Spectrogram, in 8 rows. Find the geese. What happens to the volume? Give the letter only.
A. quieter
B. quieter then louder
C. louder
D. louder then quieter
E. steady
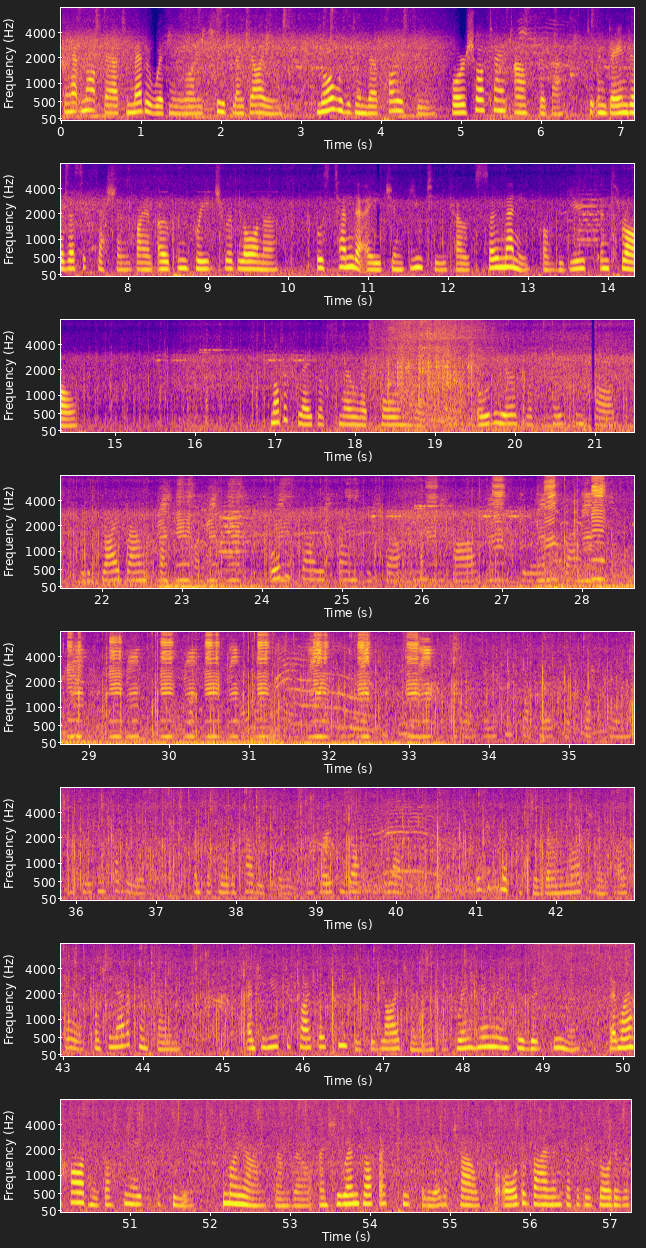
C.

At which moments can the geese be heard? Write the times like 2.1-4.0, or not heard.
22.6-33.6.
